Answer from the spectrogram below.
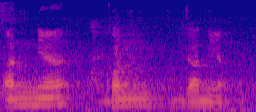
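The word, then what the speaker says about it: Aññā Koṇḍañña: So whenever there's an N with a curly diatrix on top, then you pronounce as Nya. Yeah, like N-Y-A. You pronounce it as N-Y-A. So it's Anya Kondanya.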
